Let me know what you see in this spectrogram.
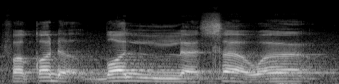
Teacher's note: sawa as-sabil, 4 sampai 5 harokat ya. Dia mengandung hukum mad wajib muttasil. Ya, 4 sampai 5 harokat paling tidak.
